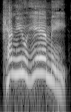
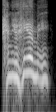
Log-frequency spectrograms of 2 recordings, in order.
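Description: First: High, loud, insistent question; urgent, raised voice; loud repeat. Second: High, tense, louder question; strained worry, pitched high. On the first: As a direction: call it out loudly to rouse him. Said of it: "he repeated loudly". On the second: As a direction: ask in a strained, raised voice. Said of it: "his voice strained". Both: A narrator's reading.

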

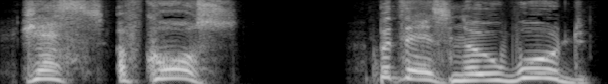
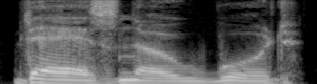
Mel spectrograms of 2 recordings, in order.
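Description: First: High, panicky wail; distressed cry. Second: Low, slow, scornful echo; mocking quote. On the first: Hermione panicking over making fire, crying out. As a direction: cry out helplessly, pitched high. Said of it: "Hermione cried, wringing her hands". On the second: Ron quoting Hermione's panic back, mocking. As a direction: drag it out to mock a friend. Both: A narrator's reading.

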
